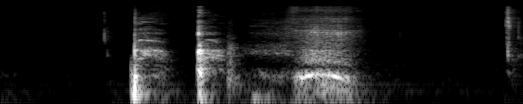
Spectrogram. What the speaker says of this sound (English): Oh, God, coughing hurts.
